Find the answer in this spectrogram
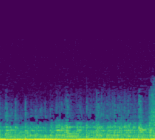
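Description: Metallic hardcore punk recording: distorted electric guitar and bass holding one loud, sustained chord.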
